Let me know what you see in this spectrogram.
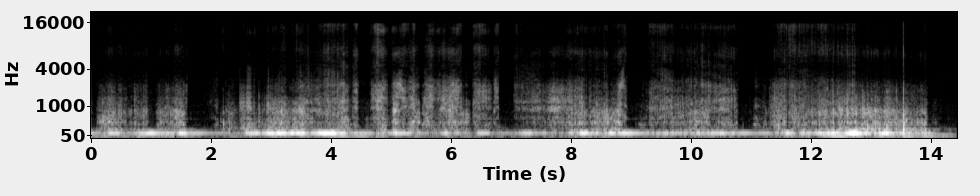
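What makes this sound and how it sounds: Long natural nails on one hand scratch slowly across a grey foam microphone windscreen. The result is a soft, irregular run of muffled scratching and rustling, dominated by a deep, steady low hum with little bright content.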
